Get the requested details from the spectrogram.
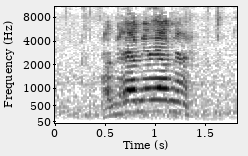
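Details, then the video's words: Domestic cat named Nom nom 'talking' over its food indoors: a single drawn-out meow with a rich stack of harmonics, rising then falling over about three quarters of a second, with faint music and a person's voice around it. "Talking Cat nom nom"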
